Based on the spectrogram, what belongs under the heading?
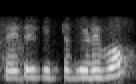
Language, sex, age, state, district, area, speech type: Odia, female, 18-30, Odisha, Malkangiri, urban, conversation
